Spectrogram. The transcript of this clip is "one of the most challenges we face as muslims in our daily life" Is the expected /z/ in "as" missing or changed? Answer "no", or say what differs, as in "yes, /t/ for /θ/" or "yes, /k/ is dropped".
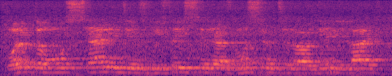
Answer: no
